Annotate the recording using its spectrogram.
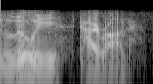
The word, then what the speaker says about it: Louis: Well, it's actually Louis Kyron, but I'll go by Lewis.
